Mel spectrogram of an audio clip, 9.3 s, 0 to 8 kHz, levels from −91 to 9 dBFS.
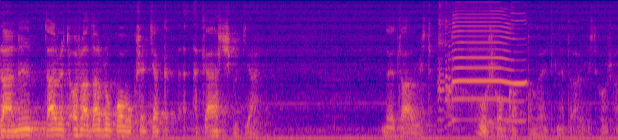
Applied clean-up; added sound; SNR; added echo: none; Harmonica; 4 dB; reverberation time 1.4 s.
